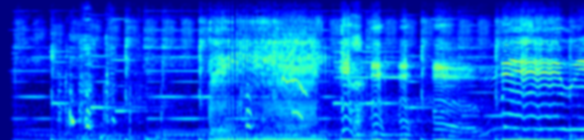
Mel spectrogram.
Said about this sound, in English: you can press Santa mm-hmm. and he farts. Merry Christmas. That's very festive, that isn't it? Make him fart again.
